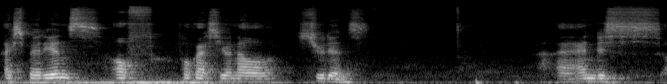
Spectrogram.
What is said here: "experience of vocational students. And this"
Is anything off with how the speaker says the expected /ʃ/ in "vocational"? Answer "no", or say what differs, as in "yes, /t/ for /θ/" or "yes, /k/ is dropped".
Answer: yes, /s/ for /ʃ/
